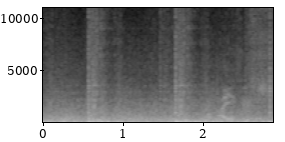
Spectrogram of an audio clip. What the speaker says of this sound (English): Trying to shoot at 2 tanks at the same time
